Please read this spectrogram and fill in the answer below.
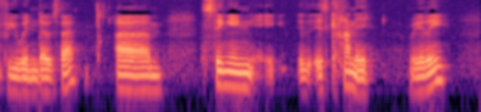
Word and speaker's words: canu: Singing is canu, really. So it's can and C-A-N-U if you see it written down, and that's singing.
